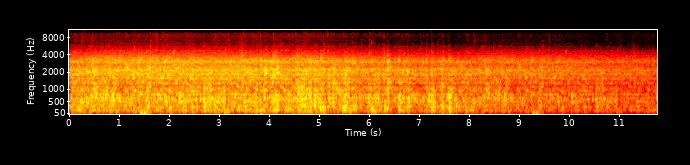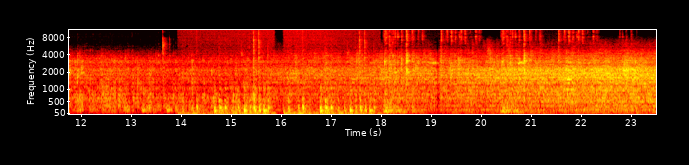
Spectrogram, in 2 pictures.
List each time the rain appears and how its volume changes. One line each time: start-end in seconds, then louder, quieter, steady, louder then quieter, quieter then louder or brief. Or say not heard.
0.0-23.4 quieter then louder.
